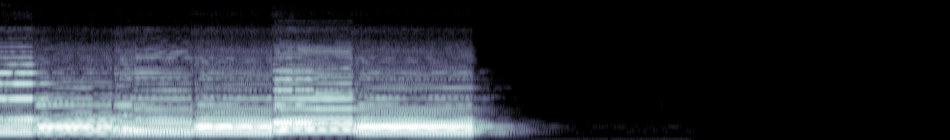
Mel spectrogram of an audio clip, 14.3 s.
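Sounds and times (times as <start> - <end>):
alto saxophone quartet: 0.0 - 7.6.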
